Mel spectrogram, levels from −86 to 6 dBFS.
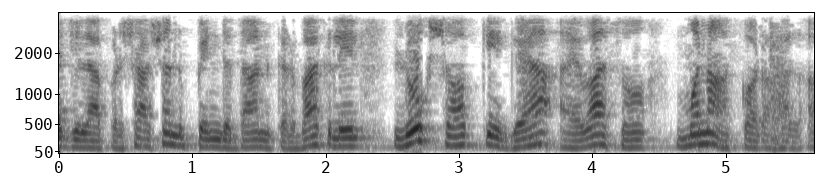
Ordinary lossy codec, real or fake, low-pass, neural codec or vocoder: Opus, 24 kbps; real; 3.6 kHz; none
